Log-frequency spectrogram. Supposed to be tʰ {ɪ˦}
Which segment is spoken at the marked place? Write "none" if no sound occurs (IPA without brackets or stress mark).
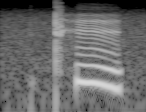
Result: ɪ˦˨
